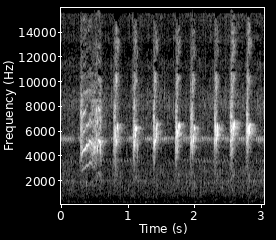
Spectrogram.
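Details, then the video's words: Female Ruby-cheeked Sunbird calling to a male: a rough, buzzy opening note, then about seven sharp, high chirps spaced roughly a quarter-second apart, each with a thin sustained tone between them. Faint background hiss. "Sogon BETINA Memanggil Sogon JANTAN"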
